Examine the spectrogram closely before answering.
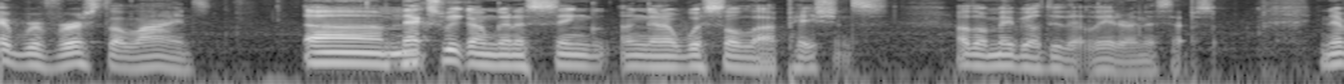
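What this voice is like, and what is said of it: Usual voice. Nothing is said of it.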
